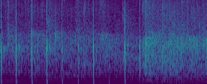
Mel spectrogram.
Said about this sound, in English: Give the Lord another round of applause.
